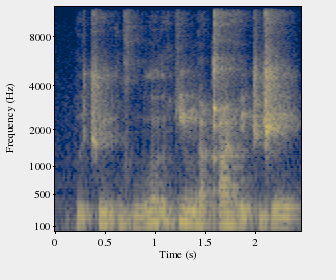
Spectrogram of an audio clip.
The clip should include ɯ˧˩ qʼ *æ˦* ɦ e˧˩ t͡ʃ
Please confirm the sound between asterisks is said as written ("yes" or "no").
yes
